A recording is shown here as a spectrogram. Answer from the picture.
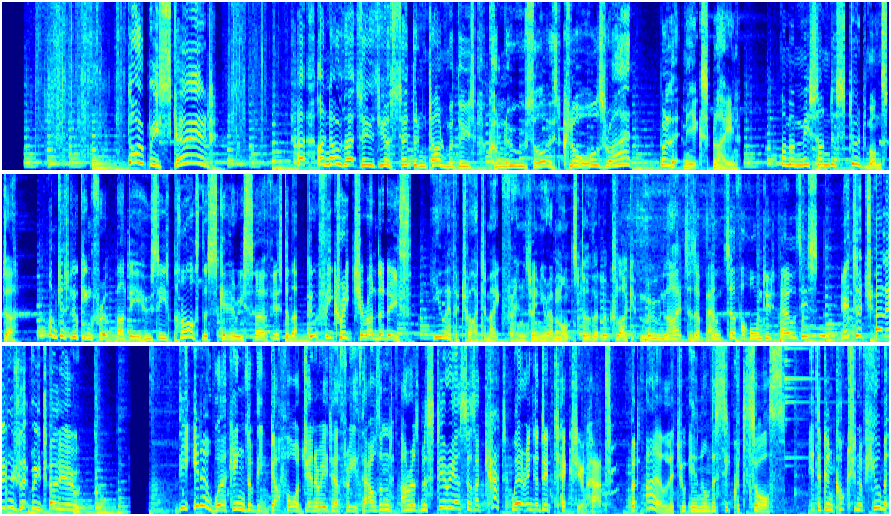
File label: animation; VOICFOX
